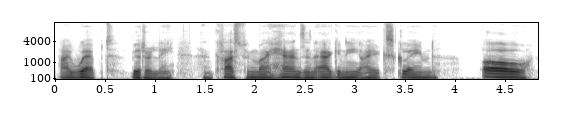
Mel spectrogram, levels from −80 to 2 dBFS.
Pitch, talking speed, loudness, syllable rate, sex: 120 Hz, 150 wpm, -19 LUFS, 4.9 syllables/s, male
